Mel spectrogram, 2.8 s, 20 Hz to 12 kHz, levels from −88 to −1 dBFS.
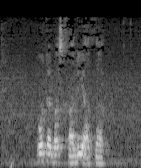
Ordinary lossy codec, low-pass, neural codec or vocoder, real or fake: MP3, 32 kbps; 10.8 kHz; vocoder, 48 kHz, 128 mel bands, Vocos; fake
